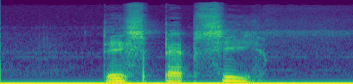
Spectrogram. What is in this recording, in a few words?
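"dyspepsie", Dutch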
